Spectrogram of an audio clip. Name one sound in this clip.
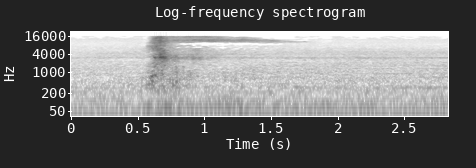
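A fishing line whirs briefly off a spinning reel.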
